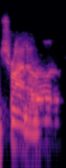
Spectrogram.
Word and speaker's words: Toronto: I have to say it like a like I'm from Canada. From Toronto.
